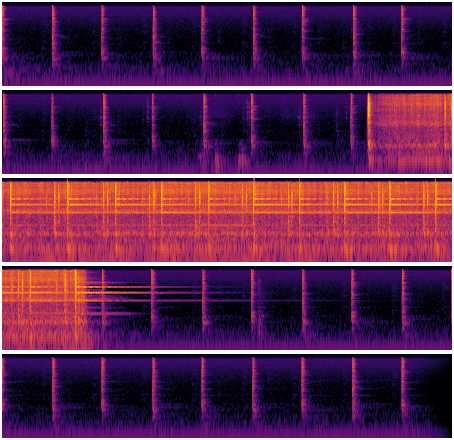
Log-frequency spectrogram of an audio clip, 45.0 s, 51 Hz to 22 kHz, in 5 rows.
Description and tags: Grandfather clock ticking, followed by twelve fast chimes and then more ticking.
Recorded using a Rode NT1000, Tascam US122L and Logic Pro.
